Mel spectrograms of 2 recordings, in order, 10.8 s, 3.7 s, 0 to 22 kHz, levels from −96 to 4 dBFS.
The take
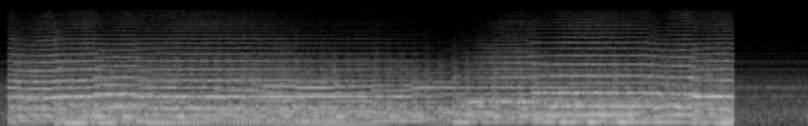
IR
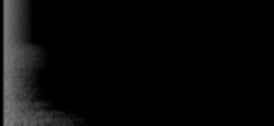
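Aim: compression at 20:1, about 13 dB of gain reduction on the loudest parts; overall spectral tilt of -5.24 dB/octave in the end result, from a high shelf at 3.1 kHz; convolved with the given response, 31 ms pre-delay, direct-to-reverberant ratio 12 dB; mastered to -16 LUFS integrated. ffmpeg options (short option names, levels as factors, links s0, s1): -filter_complex "[0:a]highshelf=f=3100:g=-3,acompressor=threshold=0.0178:ratio=20,asplit=2[s0][s1];[1:a]atrim=start_sample=2205,adelay=31[s2];[s1][s2]afir=irnorm=-1:irlink=0,volume=0.1[s3];[s0][s3]amix=inputs=2:normalize=0,volume=14.1"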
